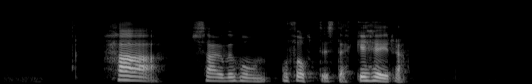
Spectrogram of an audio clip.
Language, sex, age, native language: Icelandic, female, 60-69, Icelandic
